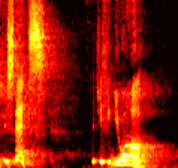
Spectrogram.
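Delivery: high, breathy incredulous scoff; scoffing challenge. Retold or imitated. Elders to Jesus, high incredulous scoff. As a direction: sneer it like an offended elder.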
